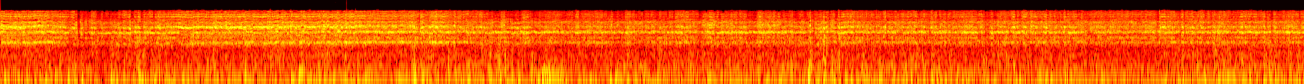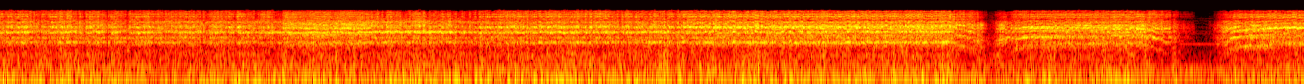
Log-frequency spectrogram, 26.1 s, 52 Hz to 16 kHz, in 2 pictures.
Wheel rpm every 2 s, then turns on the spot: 220, 210, 230, 230, 230, 240, 230, 230, 220, 230, 220, 170, 130.
none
